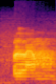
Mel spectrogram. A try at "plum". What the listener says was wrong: Not plum, plum. When you say plum, it sound like b sound, like b. Okay. Not the p sound.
